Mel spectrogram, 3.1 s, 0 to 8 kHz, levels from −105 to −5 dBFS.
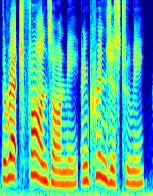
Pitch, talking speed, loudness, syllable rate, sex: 230 Hz, 175 wpm, -18 LUFS, 3.6 syllables/s, female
